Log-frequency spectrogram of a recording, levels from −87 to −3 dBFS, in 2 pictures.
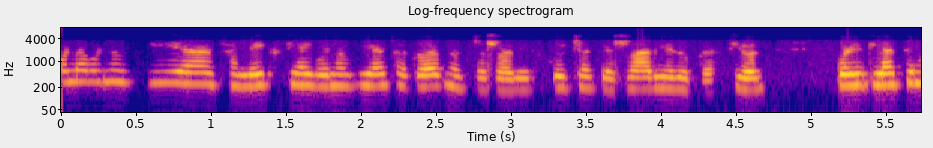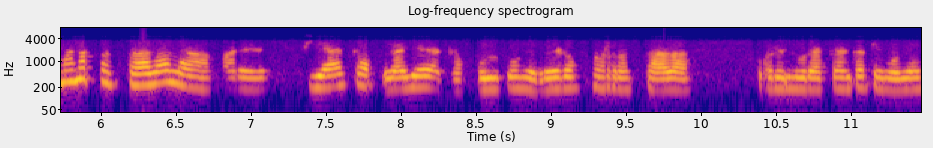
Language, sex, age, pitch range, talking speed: Spanish, female, 40-59, 190-240 Hz, 155 wpm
